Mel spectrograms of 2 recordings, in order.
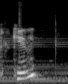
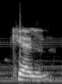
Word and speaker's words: quel: Not kill, quel.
